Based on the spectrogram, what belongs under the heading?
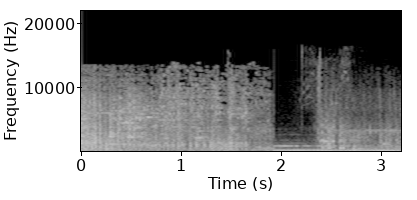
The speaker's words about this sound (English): Sorry, like right when you asked that, they got in a car crash.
